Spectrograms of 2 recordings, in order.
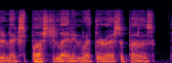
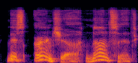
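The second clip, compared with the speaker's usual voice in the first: higher, slow, disbelieving cry; 6 semitones higher, slower than usual. A narrator's reading. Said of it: "cried the dame".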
